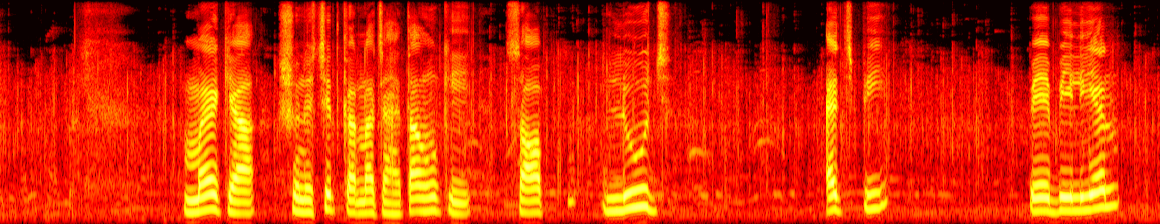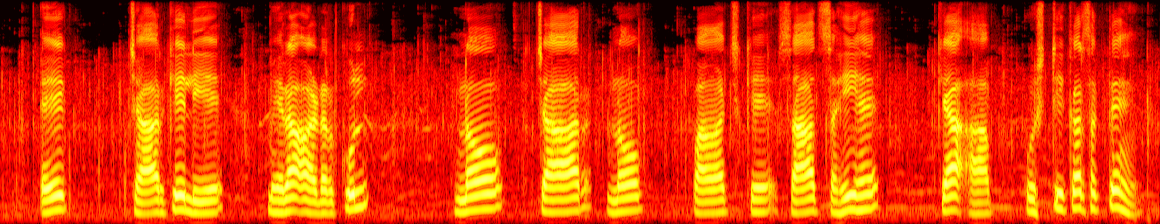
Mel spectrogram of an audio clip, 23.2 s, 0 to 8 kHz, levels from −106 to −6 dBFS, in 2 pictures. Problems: constant background noise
